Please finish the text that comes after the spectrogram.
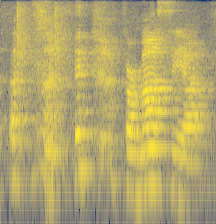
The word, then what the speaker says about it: Farmacia: I put the emphasis on the wrong syllable. So Farmacia.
